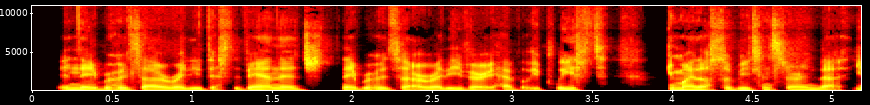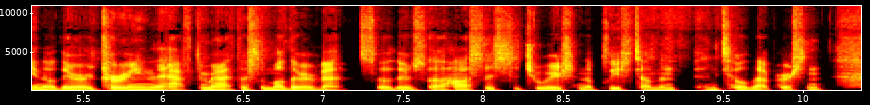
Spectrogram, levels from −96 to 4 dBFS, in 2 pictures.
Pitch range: 95-110 Hz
